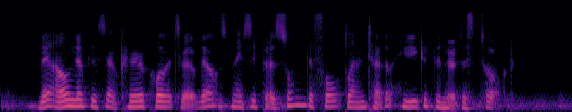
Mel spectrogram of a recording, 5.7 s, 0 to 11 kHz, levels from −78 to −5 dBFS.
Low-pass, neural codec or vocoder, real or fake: 7.2 kHz; codec, 16 kHz, 0.5 kbps, FreqCodec, larger model; fake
